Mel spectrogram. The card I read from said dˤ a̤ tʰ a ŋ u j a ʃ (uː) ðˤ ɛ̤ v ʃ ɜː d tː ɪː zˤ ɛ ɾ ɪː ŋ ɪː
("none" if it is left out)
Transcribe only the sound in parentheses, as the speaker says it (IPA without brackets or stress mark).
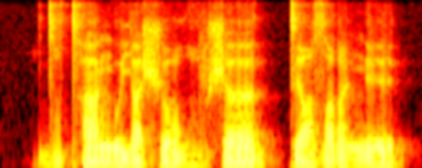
uː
